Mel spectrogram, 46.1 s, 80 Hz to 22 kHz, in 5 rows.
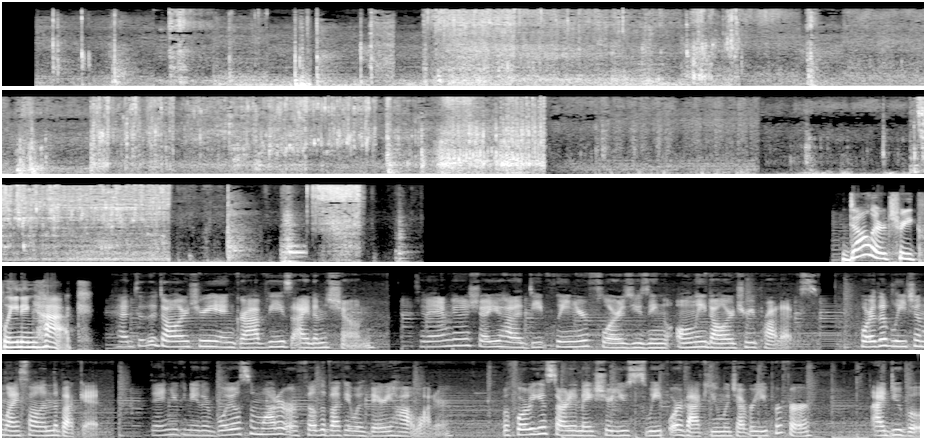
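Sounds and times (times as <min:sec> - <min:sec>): water sloshing in mop bucket: 0:04.3 - 0:07.5, 0:09.5 - 0:18.9.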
